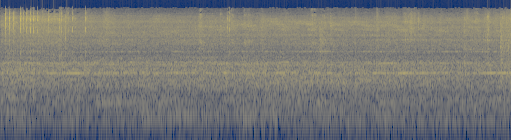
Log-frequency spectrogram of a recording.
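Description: Perce-Neige funicular car running, heard from inside its cab as it rolls slowly into the station: a steady rumble with a thin, steady whine over it. A light rapid ticking comes in the first second or so.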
